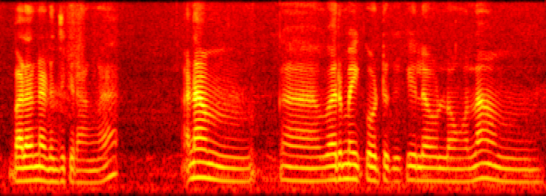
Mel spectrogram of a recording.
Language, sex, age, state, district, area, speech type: Tamil, female, 45-60, Tamil Nadu, Nagapattinam, urban, spontaneous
